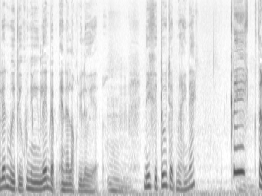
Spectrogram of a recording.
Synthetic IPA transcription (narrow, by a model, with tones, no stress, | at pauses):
le˥˩nmɯː˧t̪ʰɯː˩˦kʰu˧nja˧ŋ˧le˥˩nbɛː˨˩p̚ʔɛ˧na˧lɔ˨˩k̚juː˨˩lɤː˧jʔa̰˨˩ʔ | niː˥˩kʰɯː˧t̪uː˥˩t͡ɕo˨˩t̪̚maː˩˦jna˦˥ | kɾiː˥˩k̚sa˨˩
